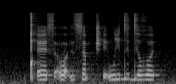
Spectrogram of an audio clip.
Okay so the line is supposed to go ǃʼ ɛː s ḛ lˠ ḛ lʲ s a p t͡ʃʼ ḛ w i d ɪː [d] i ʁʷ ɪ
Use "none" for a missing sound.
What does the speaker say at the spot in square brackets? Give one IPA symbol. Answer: d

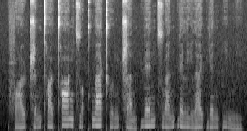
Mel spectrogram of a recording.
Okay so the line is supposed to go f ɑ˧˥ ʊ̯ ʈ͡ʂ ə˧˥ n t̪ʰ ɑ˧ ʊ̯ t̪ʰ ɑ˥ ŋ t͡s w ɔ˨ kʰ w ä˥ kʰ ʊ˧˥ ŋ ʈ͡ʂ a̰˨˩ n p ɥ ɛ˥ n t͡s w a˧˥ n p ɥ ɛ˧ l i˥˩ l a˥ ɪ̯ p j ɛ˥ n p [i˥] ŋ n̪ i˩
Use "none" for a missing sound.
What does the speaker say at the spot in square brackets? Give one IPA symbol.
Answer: i˥˩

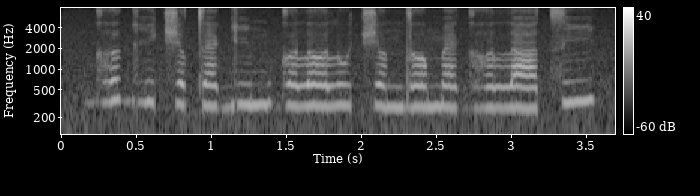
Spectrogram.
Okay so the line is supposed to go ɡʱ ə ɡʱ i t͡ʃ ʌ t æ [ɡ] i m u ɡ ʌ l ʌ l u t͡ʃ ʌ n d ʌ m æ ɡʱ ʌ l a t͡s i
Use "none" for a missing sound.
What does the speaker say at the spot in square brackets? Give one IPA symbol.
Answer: ɡ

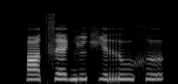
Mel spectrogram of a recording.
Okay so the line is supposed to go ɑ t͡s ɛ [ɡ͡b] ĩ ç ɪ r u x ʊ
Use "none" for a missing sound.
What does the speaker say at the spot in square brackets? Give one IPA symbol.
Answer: ɡ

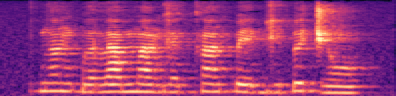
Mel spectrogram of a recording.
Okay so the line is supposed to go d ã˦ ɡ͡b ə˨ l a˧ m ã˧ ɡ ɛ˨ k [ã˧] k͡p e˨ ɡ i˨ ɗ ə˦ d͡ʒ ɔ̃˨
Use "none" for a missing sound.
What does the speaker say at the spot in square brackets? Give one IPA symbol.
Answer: ã˧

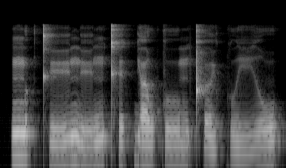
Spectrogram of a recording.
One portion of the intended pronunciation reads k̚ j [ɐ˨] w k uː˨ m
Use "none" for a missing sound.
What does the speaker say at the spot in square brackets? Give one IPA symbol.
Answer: ɐ˨˧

